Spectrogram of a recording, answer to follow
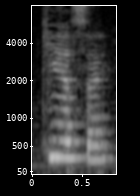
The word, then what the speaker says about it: кесарь: А слово «цесарь» восходит к имени императора Юлия Цезаря, который в классическом греческом произношении имеет «к». Вот этот старый звук «кесарь».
